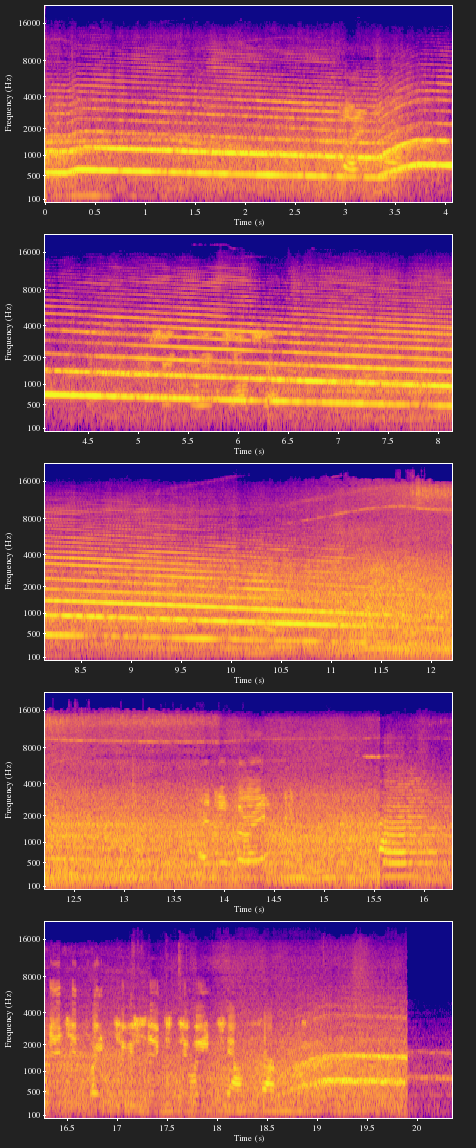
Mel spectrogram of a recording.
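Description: Fire engine and ladder truck from the fire department respond with loud wailing sirens that rise and fall in long sweeping cycles, air horn blasts and engine rumble, passing close then receding as sirens wind up again.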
